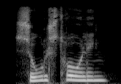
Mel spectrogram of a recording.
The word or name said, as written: solstråling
